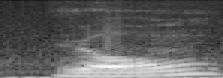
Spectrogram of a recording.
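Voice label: "rong", Mandarin Chinese, second tone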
